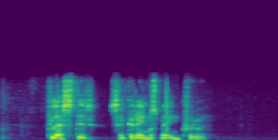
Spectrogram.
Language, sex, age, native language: Icelandic, male, 20-29, Icelandic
